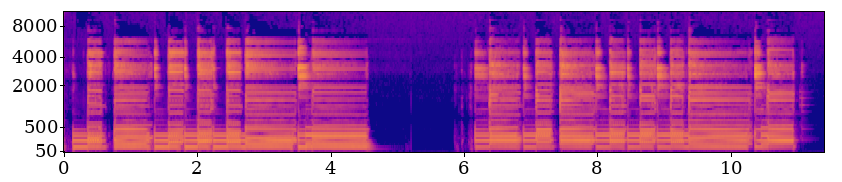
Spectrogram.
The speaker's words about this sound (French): c'est ceux que j'ai trouvé pour tone matché, hein, je mets des gros guillemets avec cette jolie expression anglaise, le son qui sort de la Dream 65 versus la Strymon en mode Fender Deluxe. Donc ça nous dit quelque chose comme ça.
